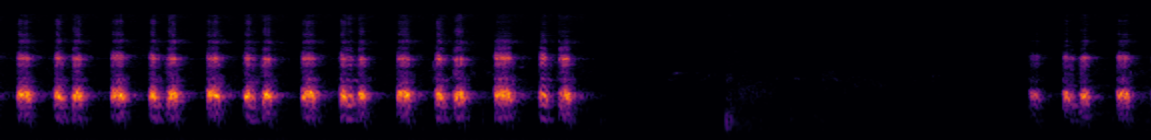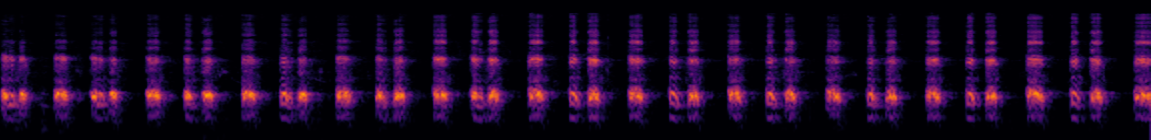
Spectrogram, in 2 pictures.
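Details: Female chukar partridge calling: a fast run of sharp, clucking chuk notes, about two per second, breaks off for two seconds of near silence, then resumes in an even, steady series to the end.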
